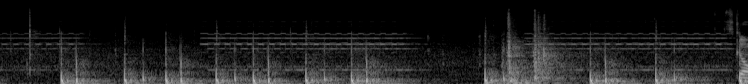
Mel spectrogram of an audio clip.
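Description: A telephone rings in a horror-themed video game, with repeated electronic trills punctuated by sharp thunks and clicks, loud and near, and no one speaking.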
